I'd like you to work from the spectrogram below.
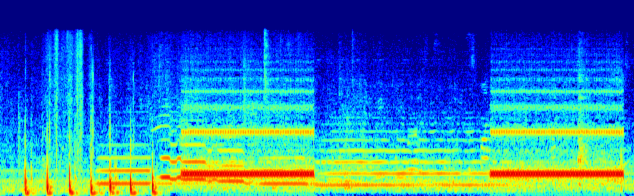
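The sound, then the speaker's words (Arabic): A few sharp clicks of handling a phone in a phone booth, then a loud, steady telephone dial tone drones for about two seconds, stops briefly, and resumes just as steadily. “ركضت مسرعا لكابينة الهاتف”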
